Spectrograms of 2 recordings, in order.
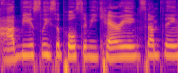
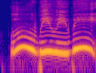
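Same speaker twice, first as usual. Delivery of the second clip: loud, high-pitched, laid-on fake French accent; 7 semitones higher, 5 dB louder than usual. Mimicking a woman who spoke French in stereotypes, in a Pepe Le Pew French accent. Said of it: "the Pepe Le Pew French accent".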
